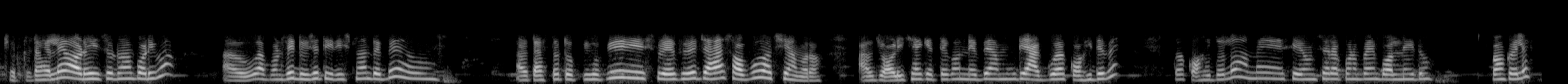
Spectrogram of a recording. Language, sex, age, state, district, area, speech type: Odia, female, 45-60, Odisha, Angul, rural, conversation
